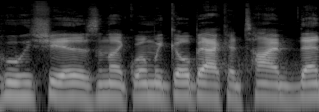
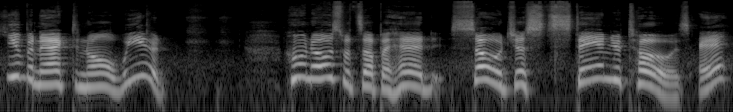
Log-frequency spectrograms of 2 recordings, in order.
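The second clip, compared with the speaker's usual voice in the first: playful put-on voice; game character voice; 9 semitones higher than usual. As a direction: voice the kid warning her friend.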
